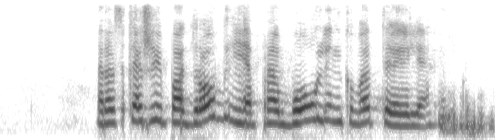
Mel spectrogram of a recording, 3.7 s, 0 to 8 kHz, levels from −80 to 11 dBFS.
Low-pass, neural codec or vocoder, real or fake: 7.2 kHz; codec, 24 kHz, 1.5 kbps, HILCodec; fake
